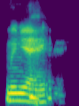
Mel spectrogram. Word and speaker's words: Meunier: Is that how I pronounce your last name? – Pretty close. Yeah. Meunier.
